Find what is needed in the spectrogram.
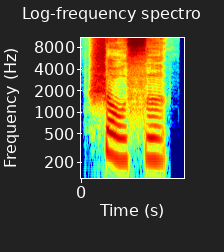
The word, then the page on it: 寿司: shòu sī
